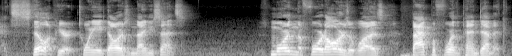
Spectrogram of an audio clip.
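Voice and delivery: normal talking voice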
